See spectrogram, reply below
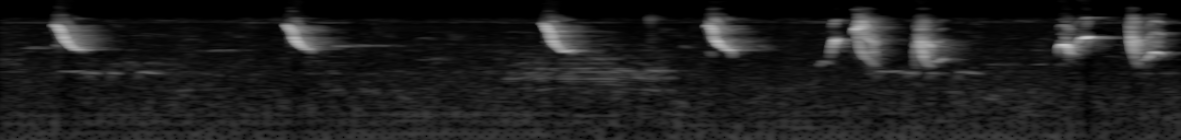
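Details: {'caption': 'Long-tailed shrike in lively song: spaced, sharp descending high chirps about one per second. These give way to quicker doubled and tripled squeaky notes near the end, over a soft low hum.'}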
